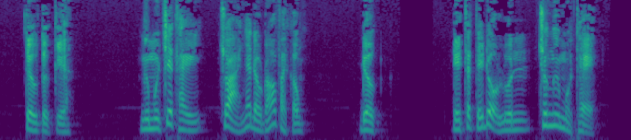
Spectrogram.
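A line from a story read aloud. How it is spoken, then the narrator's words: Furious shout. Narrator (Vietnamese): Hắc Sát nổi giận quát lớn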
